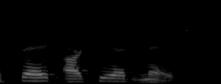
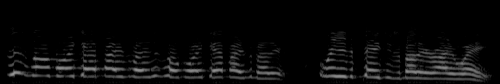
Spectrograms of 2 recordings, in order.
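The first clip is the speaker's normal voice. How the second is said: very high, loud, frantic lady; hammed-up hysterical urgency; panicked rescuer; 7 dB louder than usual. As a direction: raise the alarm in a shrieky high voice. Acted panicked lady at ticket counter.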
